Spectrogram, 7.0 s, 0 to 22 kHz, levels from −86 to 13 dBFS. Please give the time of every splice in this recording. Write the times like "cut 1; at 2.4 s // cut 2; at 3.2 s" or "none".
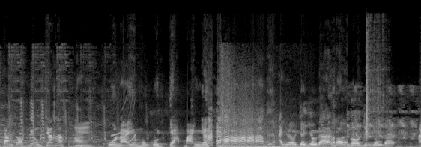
cut 1; at 5.8 s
